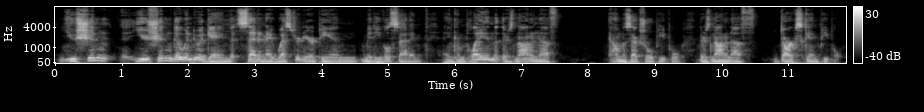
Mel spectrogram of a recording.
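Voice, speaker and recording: With a fairly bright, low-leaning voice at normal speed, this podcast co-host talks casually and thoughtfully, wandering as he thinks aloud and fixing his own wording along the way. Faint background noise fills a roomy-sounding recording.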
